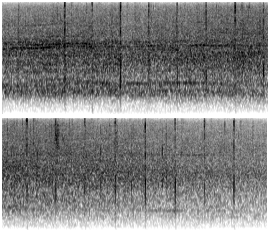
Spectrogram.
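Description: A crowd applauds steadily for Ken Linsman, a dense wash of many hands clapping at an even, fairly loud level for several seconds, with scattered sharper claps standing out but no clear cheering voices.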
